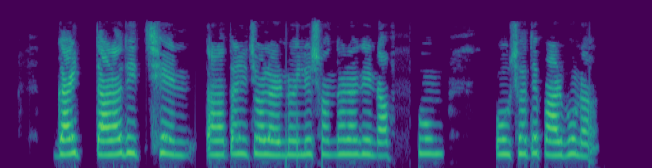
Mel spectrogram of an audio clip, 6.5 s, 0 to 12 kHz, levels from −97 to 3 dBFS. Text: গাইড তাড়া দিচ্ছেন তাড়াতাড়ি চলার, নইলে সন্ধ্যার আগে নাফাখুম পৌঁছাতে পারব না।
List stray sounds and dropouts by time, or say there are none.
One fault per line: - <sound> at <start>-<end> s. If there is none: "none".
- dropout at 3.9-4.1 s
